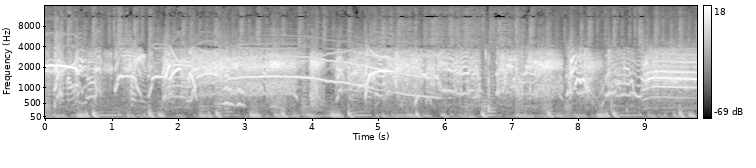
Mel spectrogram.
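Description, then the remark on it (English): Shrill, high-pitched screaming left as a phone message on an answering machine fills the whole stretch, with several wavering cries overlapping and sliding up and down, loud and continuous over a low background rumble. “But since I have rung you anyway, I might as well just add a little scream.”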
